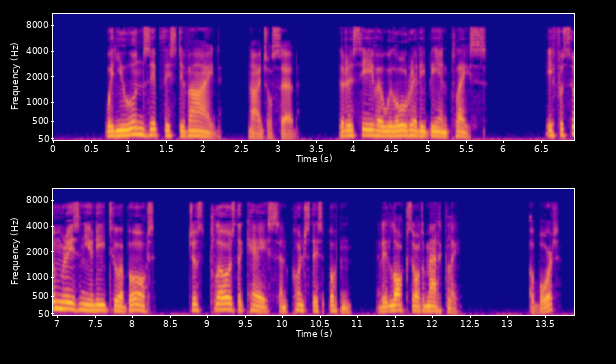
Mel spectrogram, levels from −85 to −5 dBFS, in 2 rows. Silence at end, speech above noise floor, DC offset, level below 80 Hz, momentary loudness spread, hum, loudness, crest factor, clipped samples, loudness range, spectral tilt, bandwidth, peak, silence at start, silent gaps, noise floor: 0.25 s; 37 dB; under 0.1%; -52 dBFS; 13 LU; none; -22 LUFS; 18 dB; under 0.1%; 3 LU; -6 dB/octave; 8 kHz; -4 dBFS; 0.7 s; none; -57 dBFS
